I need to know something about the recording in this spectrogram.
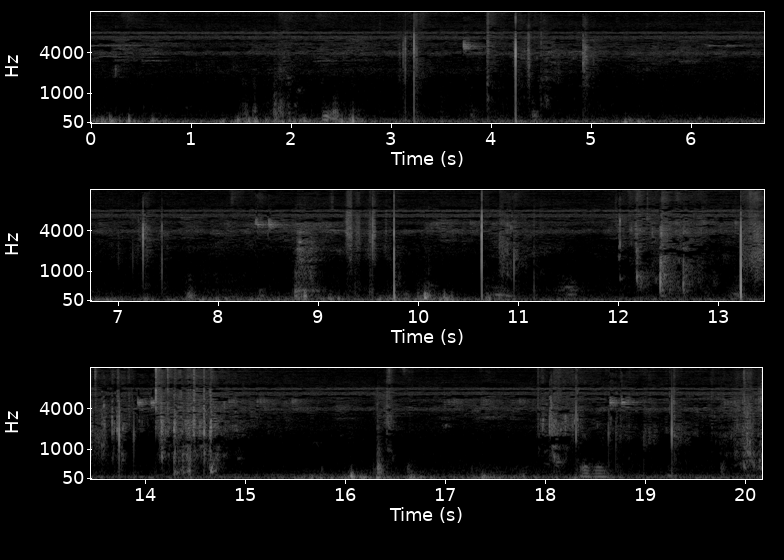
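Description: Quiet outdoor ambience with a low rumble and scattered faint clicks and knocks.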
